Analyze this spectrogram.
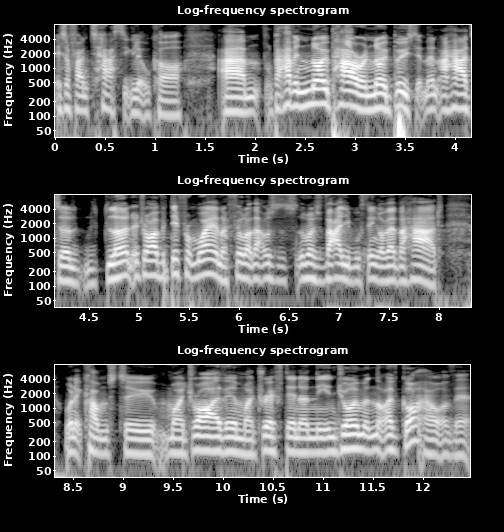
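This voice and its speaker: A man with an Essex accent talks very fast at a medium pitch with ordinary pitch variation. The recording is very clean, with a silent background. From Essex, England. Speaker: podcast host. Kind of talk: casual chat. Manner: casual, hesitant with fillers. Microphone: new microphone.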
